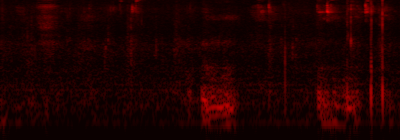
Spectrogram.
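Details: Sugar, a female beagle who never barks, uses grunts and squeaks to get what she wants: two short, low, rough grunting bursts, the second followed by brief squeaky sounds, with light clicks in a quiet indoor room.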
